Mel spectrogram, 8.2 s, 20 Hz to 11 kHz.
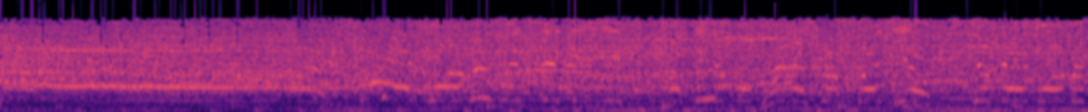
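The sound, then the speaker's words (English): A sellout crowd at a Ferris State hockey game in Big Rapids roars and cheers an overtime goal that wins the game 3-2 on a Saturday night. Whoops and shouts rise out of a dense, loud, continuous wall of noise that holds steady for several seconds. “Thank you to the sellout crowd again, the fourth sellout of the season for the Ferris State hockey team here in Big Rapids.”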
